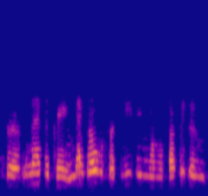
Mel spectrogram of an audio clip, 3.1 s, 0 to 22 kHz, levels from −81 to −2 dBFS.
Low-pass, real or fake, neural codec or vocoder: 3.6 kHz; fake; codec, 24 kHz, 0.9 kbps, WavTokenizer, medium music audio release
